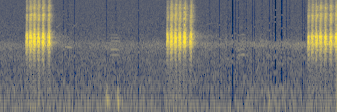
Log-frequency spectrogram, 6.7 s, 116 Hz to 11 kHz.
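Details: Eurasian magpie at a garden bird feeder in an early snowy winter, late November 2023, giving three harsh, rattling chatters. Each is a quick run of about eight dry notes, spaced roughly three seconds apart, over a faint background hum.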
